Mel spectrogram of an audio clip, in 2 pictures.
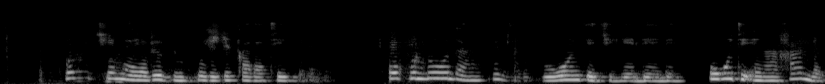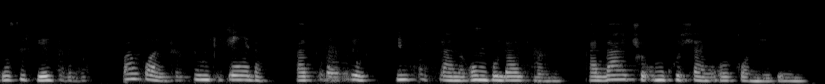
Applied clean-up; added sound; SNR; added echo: neural mask model DeepFilterNet 3.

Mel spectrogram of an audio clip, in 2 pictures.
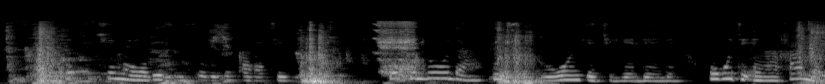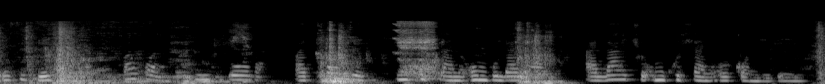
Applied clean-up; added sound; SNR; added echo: classical method WPE with log-MMSE.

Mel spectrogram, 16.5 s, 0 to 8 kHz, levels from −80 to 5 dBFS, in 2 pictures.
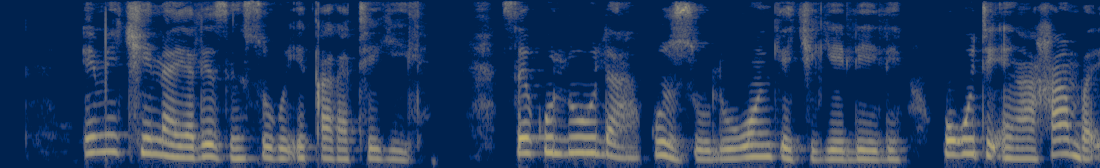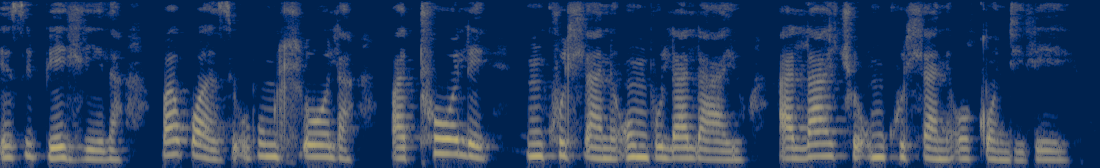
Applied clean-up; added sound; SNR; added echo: none; none; none; none.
